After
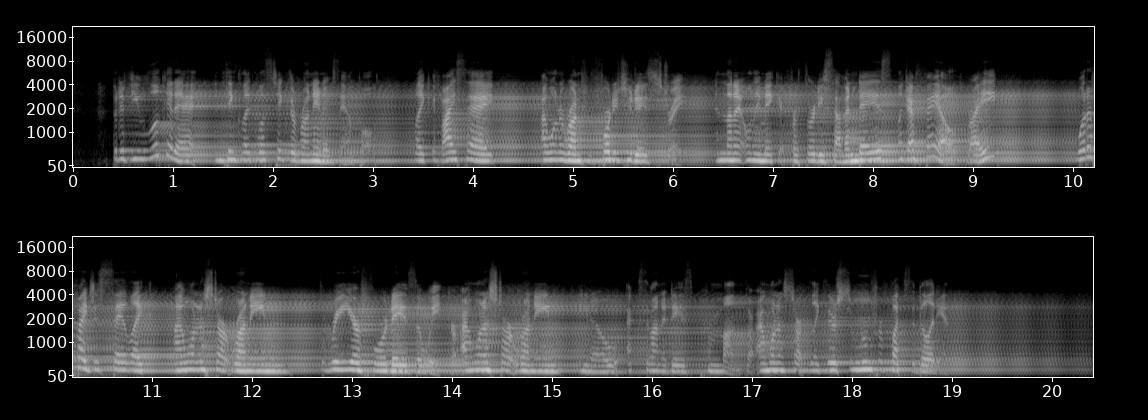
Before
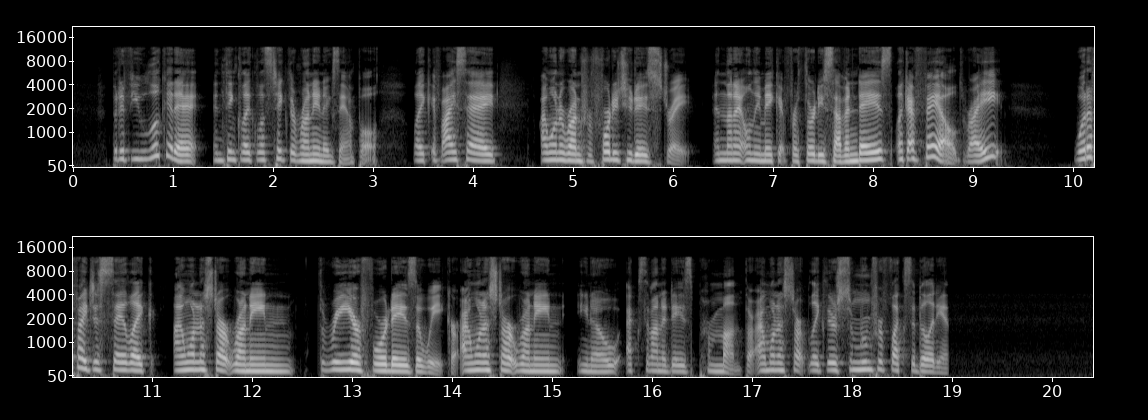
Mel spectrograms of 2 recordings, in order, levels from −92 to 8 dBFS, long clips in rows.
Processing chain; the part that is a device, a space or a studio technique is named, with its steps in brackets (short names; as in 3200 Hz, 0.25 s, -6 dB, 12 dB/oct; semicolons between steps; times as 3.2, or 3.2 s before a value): combo amplifier with spring reverb and tremolo (spring tank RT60 4 s, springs 31 ms, chirp 60 ms, DRR 5 dB; tremolo 3.2 Hz, depth 44%; speaker cabinet 80–4500 Hz, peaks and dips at 110 Hz +6 dB, 200 Hz +5 dB, 310 Hz -4 dB, 560 Hz -7 dB, 3400 Hz +5 dB)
